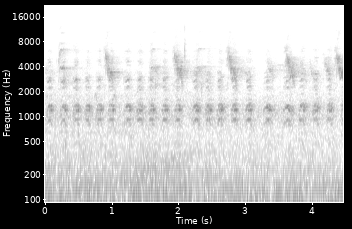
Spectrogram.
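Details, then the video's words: Backyard chickens relaxing in their coop: rapid pulsed clucking notes, low and even, run in steady bursts, with sharp chirps from small wild birds above and a low background rumble. "Rooster Crowing! Hens Clucking!"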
